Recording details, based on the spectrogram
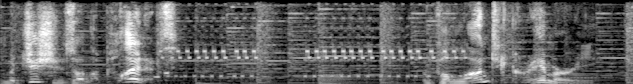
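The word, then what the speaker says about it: Gramarye: So, he actually does pronounce it right there. So, it is Grammar.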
